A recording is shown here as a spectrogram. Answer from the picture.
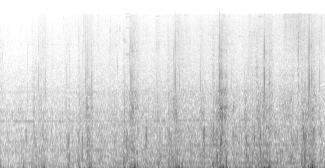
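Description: Hoofbeats of a horse loping on arena sand: dull thuds in a steady rhythm, a little under two a second.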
